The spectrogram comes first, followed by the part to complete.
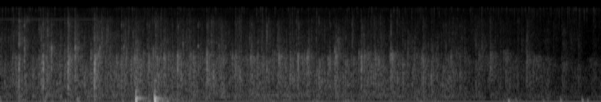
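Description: Faint audience applause, thinning out and dying away over the first few seconds. Two sharp knocks come close together about a second and a half in.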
